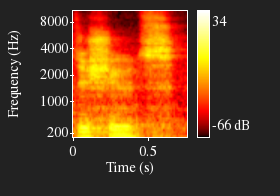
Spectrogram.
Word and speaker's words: Deschutes: Today, we're looking at from Deschutes, or Deschutes, but it's pronounced Deschutes.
